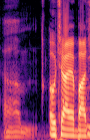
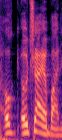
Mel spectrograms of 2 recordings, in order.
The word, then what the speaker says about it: Ochai Agbaji: And so the only way he could have done better defending, I can't ever say his name correctly, but Ochai Agbaji. – Yeah, Ochai Agbaji.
